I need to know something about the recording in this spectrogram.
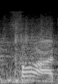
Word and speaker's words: Favre: No relation to Brett, and as people will tell you here in Mississippi, the name Favre in Mississippi pronounced the same, even spelled differently, as much like Boudreaux in South Louisiana.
